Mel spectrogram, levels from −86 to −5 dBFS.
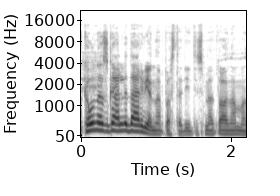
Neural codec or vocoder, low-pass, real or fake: none; 14.4 kHz; real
